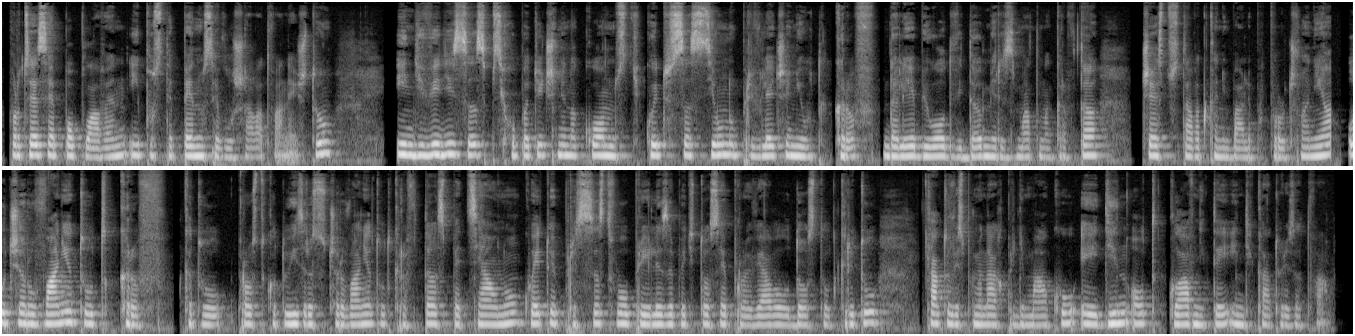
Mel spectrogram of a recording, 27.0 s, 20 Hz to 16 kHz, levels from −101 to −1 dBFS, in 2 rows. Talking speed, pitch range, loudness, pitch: 150 wpm, 170-190 Hz, -24 LUFS, 180 Hz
